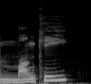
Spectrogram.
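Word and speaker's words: Mon-keigh: they also call humans monai which something I mention earlier um that is a derogatory slur for humans well they I I actually believed it's pronounced closer to Monkey which makes sense in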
